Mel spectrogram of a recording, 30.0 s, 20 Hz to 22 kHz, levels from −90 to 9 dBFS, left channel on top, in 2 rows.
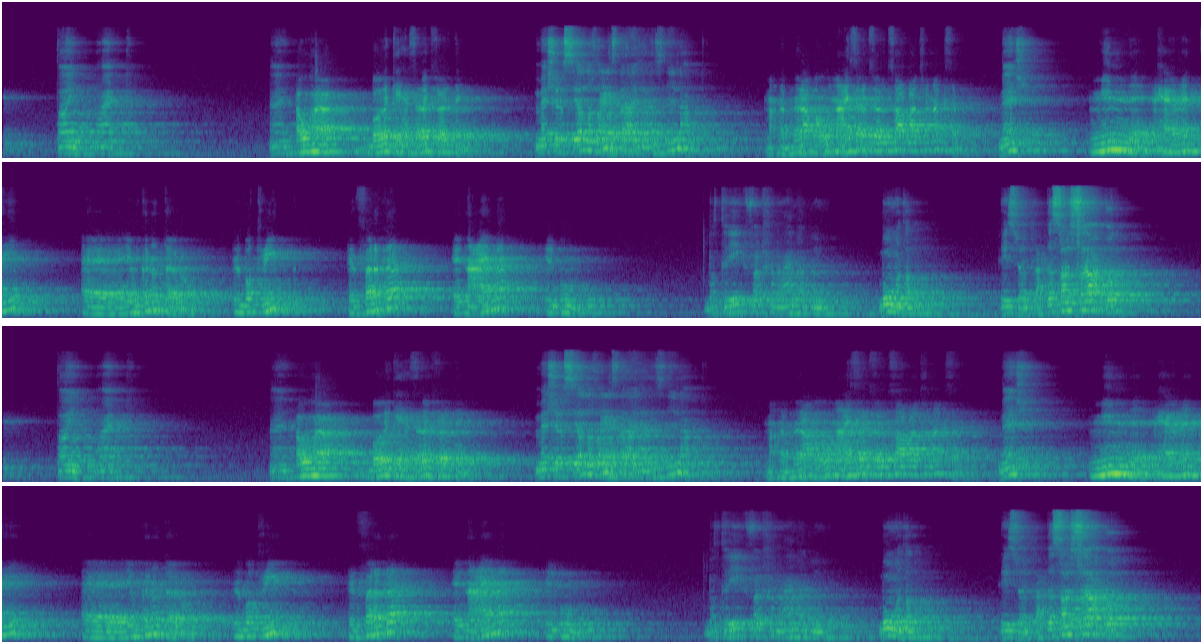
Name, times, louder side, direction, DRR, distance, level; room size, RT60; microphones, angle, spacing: voice 1, 0.7-1.5 3.3-3.6 6.6-8.7 12.4-12.8 23.8-25.4 25.9-26.5 27.4-28.9, left 1 dB, 25° left, -4 dB, 1.2 m, -25 dB
voice 2, 3.7-5.8 7.5-7.8 9.5-12.0 13.6-15.2 16.0-17.4 17.9-18.5 19.3-20.0 20.6-21.3 21.8-22.2 27.9-28.0, left 1 dB, 55° left, -2 dB, 1.9 m, -24 dB
18.5 x 9.3 x 2.3 m, 2.3 s
head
